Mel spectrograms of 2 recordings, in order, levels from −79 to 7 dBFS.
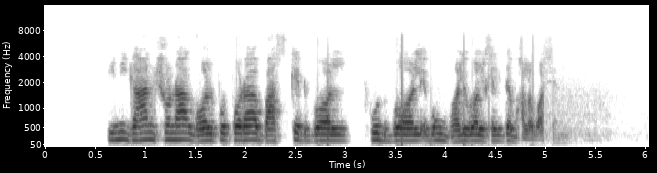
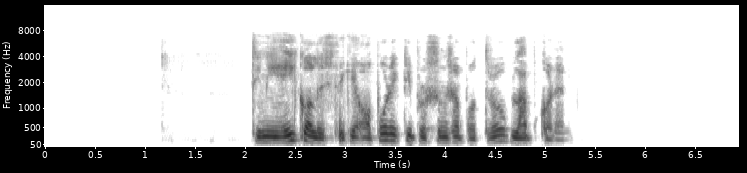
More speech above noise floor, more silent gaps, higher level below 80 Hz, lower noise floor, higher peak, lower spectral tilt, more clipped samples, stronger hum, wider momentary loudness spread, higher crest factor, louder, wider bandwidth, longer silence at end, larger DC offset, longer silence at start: second, 47 dB vs 53 dB; first, 3.06-3.17 s vs none; first, -56 dBFS vs -62 dBFS; second, -63 dBFS vs -71 dBFS; about the same, -2 dBFS vs -2 dBFS; first, -8.5 dB/octave vs -6.5 dB/octave; neither; neither; about the same, 10 LU vs 12 LU; about the same, 16 dB vs 18 dB; about the same, -17 LUFS vs -18 LUFS; second, 6.8 kHz vs 7.6 kHz; second, 1.05 s vs 1.75 s; neither; second, 0.65 s vs 2.05 s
